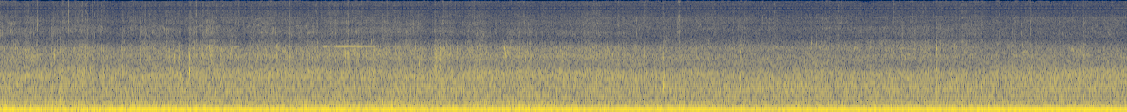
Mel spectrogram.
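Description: Steady low rumbling drone over a constant outdoor background hiss, unchanging throughout.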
